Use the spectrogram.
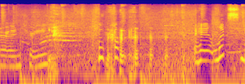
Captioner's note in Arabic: ضحكات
